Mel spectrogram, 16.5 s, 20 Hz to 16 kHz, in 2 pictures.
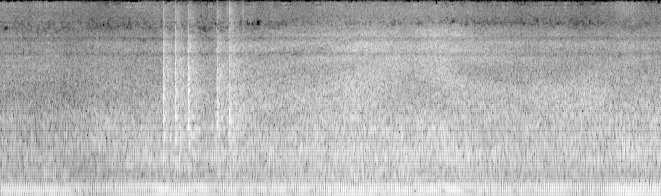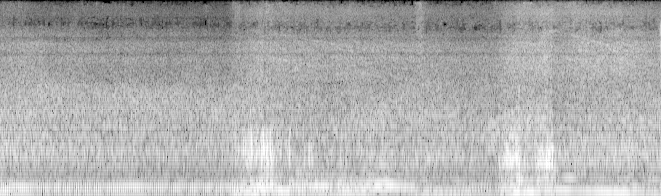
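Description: A 2020 Volkswagen GLI turbo with an MBRP cat-back dual exhaust set up as a straight pipe, rumbling loud and close at a steady idle, then sharply revved twice near the end.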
